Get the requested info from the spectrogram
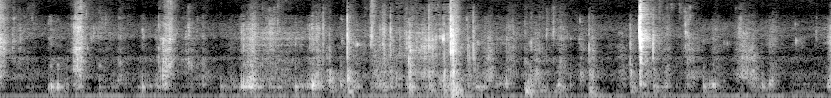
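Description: Close-miked chewing and crunching while eating homemade tacos: irregular soft crunches and mouth sounds, the sharpest crunch a little over six seconds in.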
